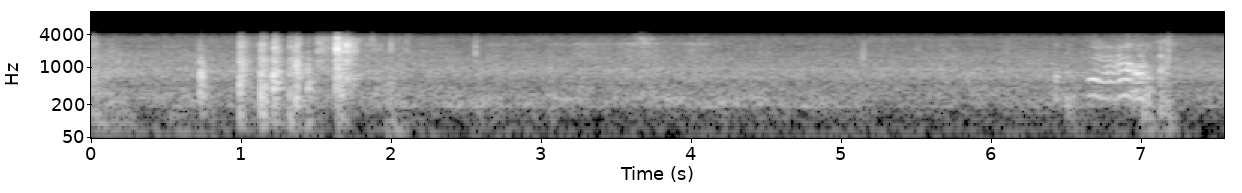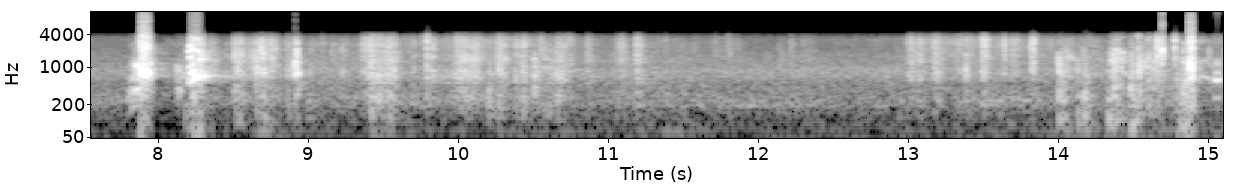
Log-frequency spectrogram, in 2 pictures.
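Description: A puppy's paws patter and scratch on wooden decking.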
